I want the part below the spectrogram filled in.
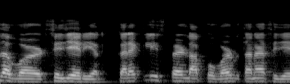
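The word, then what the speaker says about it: Caesarean: सिजेरियन बोलते हैं, सिसेरियन नहीं बोलते, सिजेरियन प्रोनाउंसिएशन में जाएगा, ठीक है।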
